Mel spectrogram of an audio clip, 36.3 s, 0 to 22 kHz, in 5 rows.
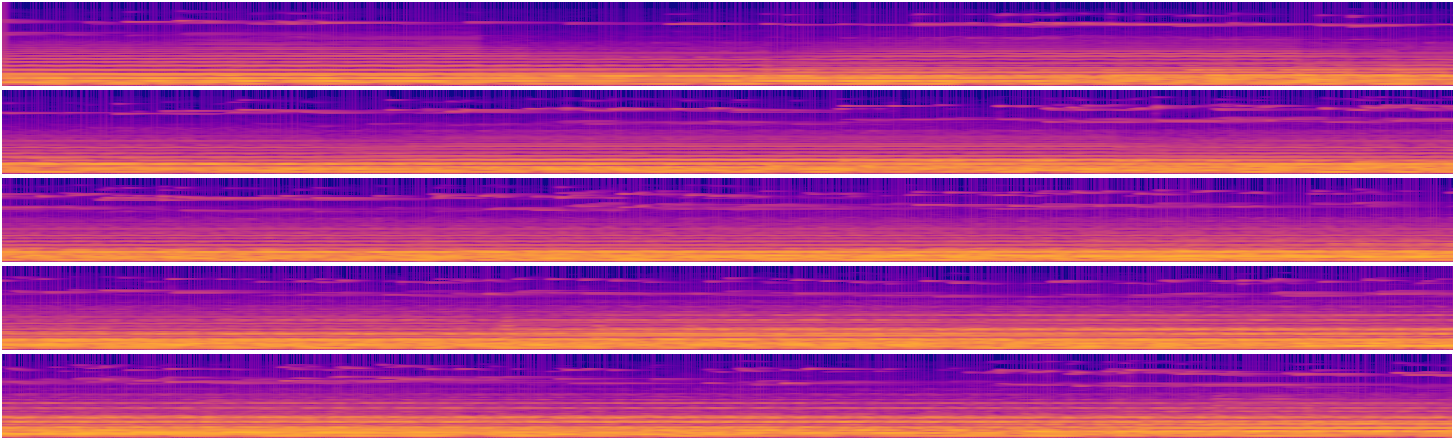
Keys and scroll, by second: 4.2 space, 6.9 space, 7.8 space, 11.0 space, 16.1 ctrl+-, 16.4 ctrl+=, 17.7 ctrl+-, 19.0 ctrl+e, 20.4 ctrl+-, 20.9 ctrl+=, 21.8 ctrl+alt+shift+n, 21.9 ctrl+alt+g, 32.7 ctrl+alt+g, 33.1 ctrl+alt+n, 33.3 Escape.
